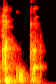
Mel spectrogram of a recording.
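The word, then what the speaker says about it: açúcar: Es azúcar, pero se pronuncia acucar Ahí está el amigo Ray Castillo en Lisboa, Portugal.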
